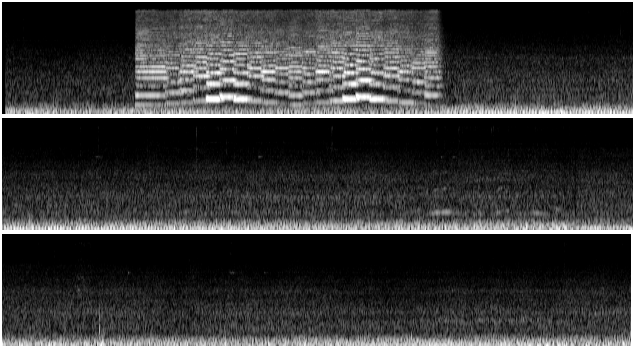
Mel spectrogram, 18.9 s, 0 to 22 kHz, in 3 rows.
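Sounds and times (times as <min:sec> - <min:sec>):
bus engine running: 0:00.0 - 0:18.9
bus musical horn: 0:01.3 - 0:04.6.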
